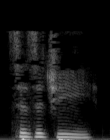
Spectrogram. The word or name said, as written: syzygy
